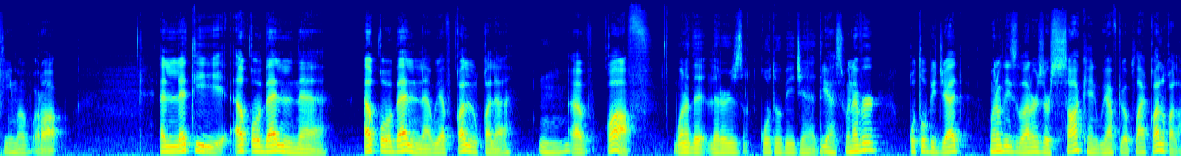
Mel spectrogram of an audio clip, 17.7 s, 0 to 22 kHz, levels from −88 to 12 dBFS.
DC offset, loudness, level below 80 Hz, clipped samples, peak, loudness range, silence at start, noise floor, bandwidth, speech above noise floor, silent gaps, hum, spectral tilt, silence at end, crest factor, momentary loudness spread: under 0.1%; -26 LUFS; -58 dBFS; under 0.1%; -6 dBFS; 5 LU; 0 s; -60 dBFS; 16 kHz; 35 dB; none; none; -7.5 dB/octave; 0 s; 20 dB; 13 LU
